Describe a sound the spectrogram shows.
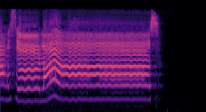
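A woman sings a long, high, wavering note that suddenly stops.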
